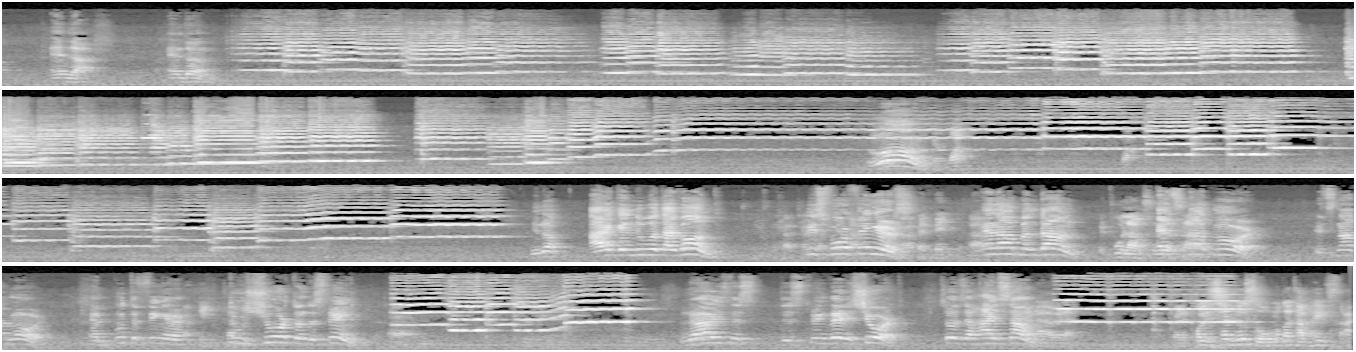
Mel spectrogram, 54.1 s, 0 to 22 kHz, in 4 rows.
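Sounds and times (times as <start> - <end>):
solo violin melody: 2.3 - 32.3, 44.5 - 47.4, 51.0 - 53.3.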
